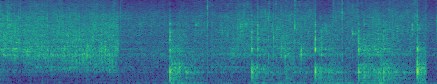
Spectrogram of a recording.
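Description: Garlic fries in a pan with fenugreek and mustard seeds for a fenugreek curry, giving a loud, close hiss and several sharp spatula scrapes that come at a steady stirring rhythm.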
